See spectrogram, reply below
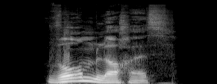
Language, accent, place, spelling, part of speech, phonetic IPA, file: German, Germany, Berlin, Wurmloches, noun, [ˈvʊʁmˌlɔxəs], De-Wurmloches.ogg
- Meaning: genitive singular of Wurmloch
